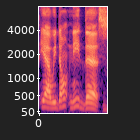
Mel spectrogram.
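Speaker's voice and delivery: normal talking voice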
